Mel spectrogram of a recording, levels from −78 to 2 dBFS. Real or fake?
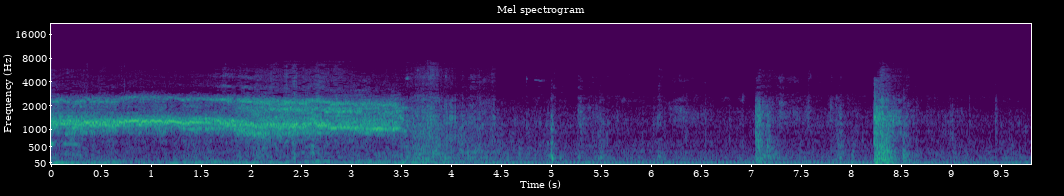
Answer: real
